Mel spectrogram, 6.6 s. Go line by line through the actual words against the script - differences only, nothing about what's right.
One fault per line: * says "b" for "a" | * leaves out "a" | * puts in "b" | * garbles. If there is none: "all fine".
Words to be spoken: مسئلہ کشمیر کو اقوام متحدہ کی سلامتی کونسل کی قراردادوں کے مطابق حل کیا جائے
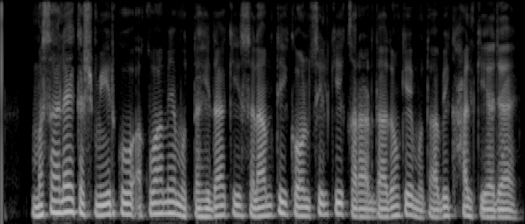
all fine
